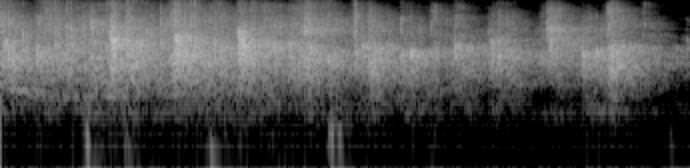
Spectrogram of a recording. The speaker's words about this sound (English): Let's clap for him as he comes.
